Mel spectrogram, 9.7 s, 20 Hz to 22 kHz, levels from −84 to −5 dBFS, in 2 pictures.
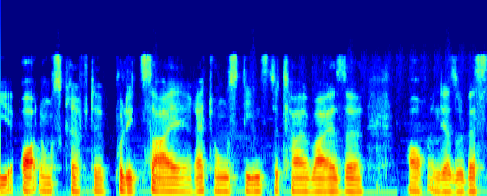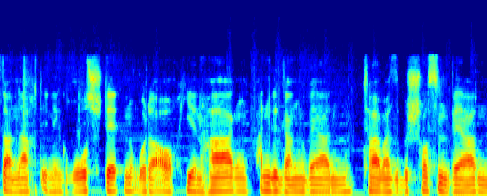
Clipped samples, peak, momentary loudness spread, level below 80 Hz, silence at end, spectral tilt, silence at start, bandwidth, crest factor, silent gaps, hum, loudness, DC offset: under 0.1%; -4 dBFS; 7 LU; -52 dBFS; 0 s; -6.5 dB/octave; 0 s; 8.2 kHz; 18 dB; none; none; -23 LUFS; under 0.1%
